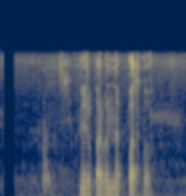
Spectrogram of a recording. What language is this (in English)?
Nepali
